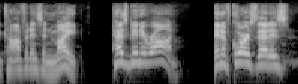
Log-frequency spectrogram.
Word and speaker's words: Iran: In Turkey, we say Iran. Iran. Iran is closer to how you say it.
